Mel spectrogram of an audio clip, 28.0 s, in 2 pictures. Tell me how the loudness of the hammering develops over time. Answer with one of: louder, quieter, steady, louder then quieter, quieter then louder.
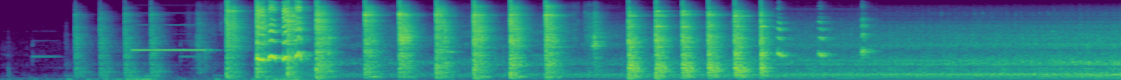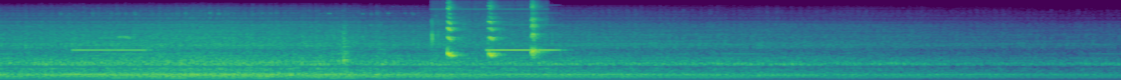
louder.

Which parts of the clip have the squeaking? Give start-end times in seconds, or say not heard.
3.2-3.9, 9.5-10.9, 19.4-20.8.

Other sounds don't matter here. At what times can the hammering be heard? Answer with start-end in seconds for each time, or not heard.
0.9-9.6.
